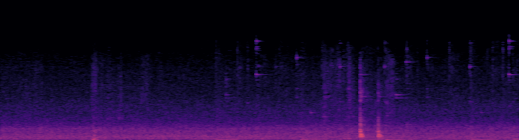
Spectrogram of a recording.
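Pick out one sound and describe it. Small objects clink and tap as hands arrange them on a table.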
